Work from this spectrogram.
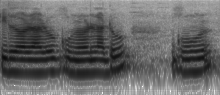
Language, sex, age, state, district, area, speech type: Assamese, female, 60+, Assam, Charaideo, rural, spontaneous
